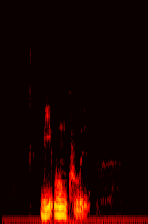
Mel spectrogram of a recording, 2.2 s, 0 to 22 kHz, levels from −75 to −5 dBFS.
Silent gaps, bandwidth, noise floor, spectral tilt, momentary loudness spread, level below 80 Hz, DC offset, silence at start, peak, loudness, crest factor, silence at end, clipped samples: none; 10 kHz; -63 dBFS; -9 dB/octave; 9 LU; -58 dBFS; under 0.1%; 0.45 s; -18 dBFS; -34 LUFS; 18 dB; 0.9 s; under 0.1%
